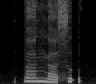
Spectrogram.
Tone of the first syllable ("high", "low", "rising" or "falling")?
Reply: high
